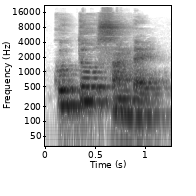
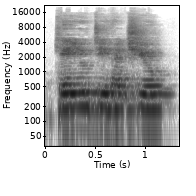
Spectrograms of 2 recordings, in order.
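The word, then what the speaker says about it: குத்துச்சண்டை: So if your profession is boxing, so you have to pronounce this as Kuttu Sandai. Kuthusandai. Kuttu Sandai.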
